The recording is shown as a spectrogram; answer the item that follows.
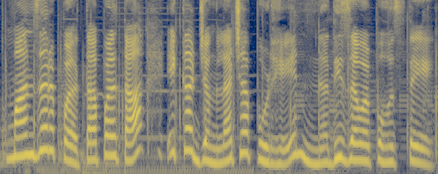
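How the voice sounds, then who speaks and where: A woman narrates a scripted children's story. Her voice is high in pitch. Faint music plays behind the narration. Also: lively intonation, unhurried, a bit bright.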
